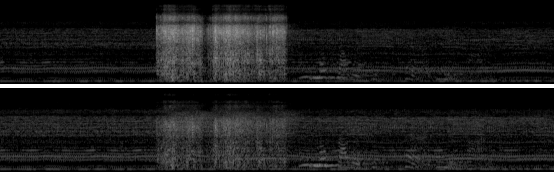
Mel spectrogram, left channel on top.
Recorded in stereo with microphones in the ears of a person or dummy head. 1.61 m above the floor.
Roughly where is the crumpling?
Left.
